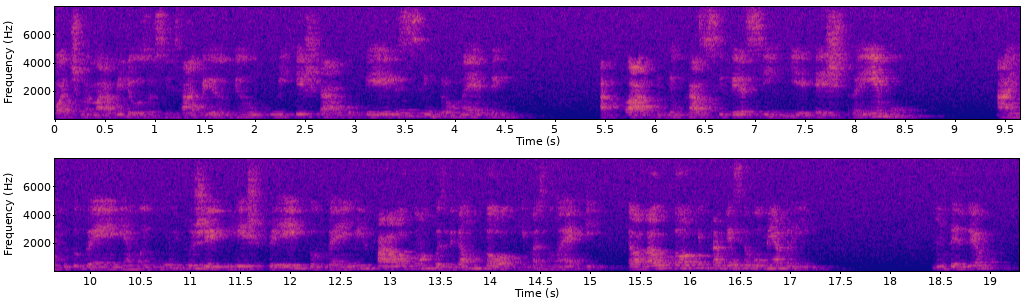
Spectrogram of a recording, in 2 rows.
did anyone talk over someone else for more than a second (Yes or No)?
No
